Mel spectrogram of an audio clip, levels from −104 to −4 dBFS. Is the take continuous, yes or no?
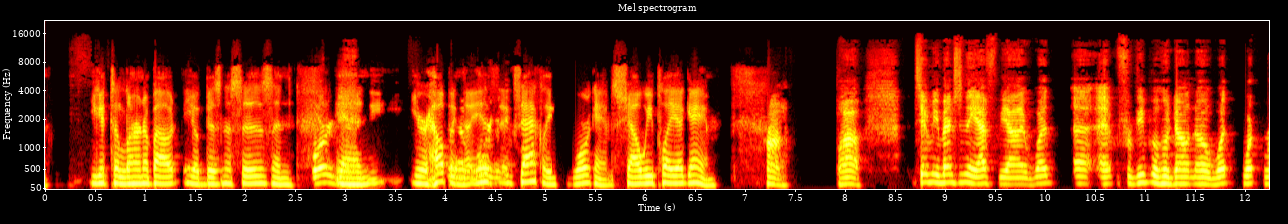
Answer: yes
